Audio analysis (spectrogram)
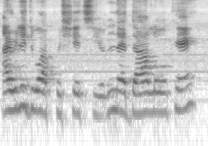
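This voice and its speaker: A woman's voice: medium pitch, fairly even intonation, brisk. A woman hosting a live online discussion, casually and courteously moderating her guests. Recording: noisy online call with hum.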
